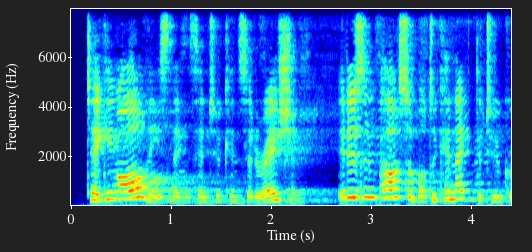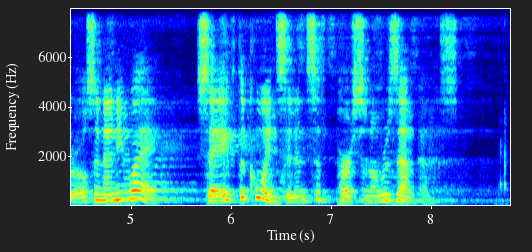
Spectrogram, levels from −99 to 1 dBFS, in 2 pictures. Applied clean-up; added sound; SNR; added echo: none; none; none; reverberation time 2.4 s.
